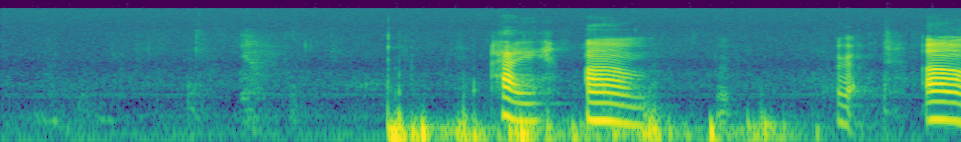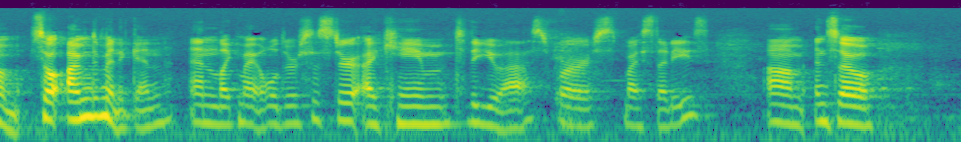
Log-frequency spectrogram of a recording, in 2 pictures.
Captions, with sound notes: (microphone pops) - Hi. Okay. So, I'm Dominican, and, like my older sister, I came to the U.S. for my studies, and so,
